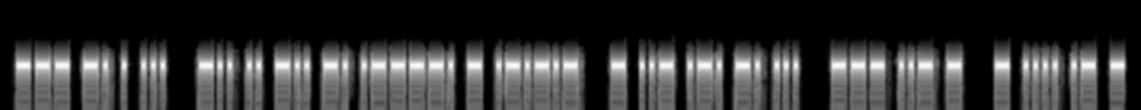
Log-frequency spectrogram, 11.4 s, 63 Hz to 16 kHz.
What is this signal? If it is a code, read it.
Morse code, heard as a keyed tone, about 25 wpm, 600 Hz. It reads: ONES DIDN'T. TURNS OUT THAT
